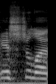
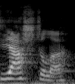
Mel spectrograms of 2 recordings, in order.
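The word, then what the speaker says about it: Y'shtola: pronounce it in Japanese like ishula is not ishula it's yashtila in Japanese um and there are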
